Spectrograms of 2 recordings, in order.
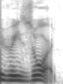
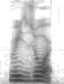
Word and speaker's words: resort: 那第一个是 resort， resort，那这个单字的 S 要念成 Z 的发音。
